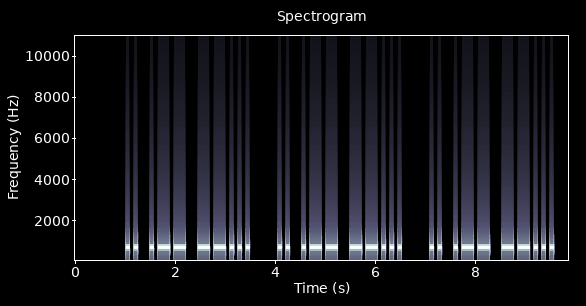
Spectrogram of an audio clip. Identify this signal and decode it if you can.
Morse code, heard as a keyed tone, about 15 wpm, 700 Hz. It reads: IW7 IW7 IW7
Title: Callsign Prefixes for Top 25 DXCC - Repeated 3x - 15wpm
